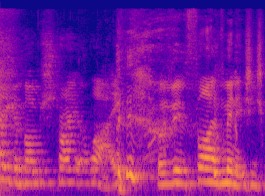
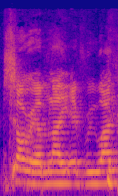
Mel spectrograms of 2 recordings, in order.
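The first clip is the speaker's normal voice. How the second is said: ordinary delivery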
